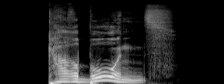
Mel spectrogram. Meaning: genitive singular of Karbon
- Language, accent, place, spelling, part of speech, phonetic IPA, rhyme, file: German, Germany, Berlin, Karbons, noun, [kaʁˈboːns], -oːns, De-Karbons.ogg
